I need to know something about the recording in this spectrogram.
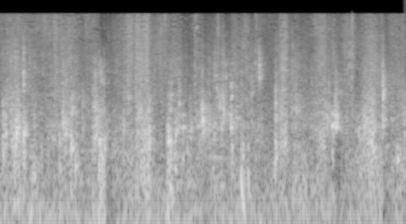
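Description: Cartoon sound effect of greedy eating: fast, irregular chomping and gobbling, about four bites a second.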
